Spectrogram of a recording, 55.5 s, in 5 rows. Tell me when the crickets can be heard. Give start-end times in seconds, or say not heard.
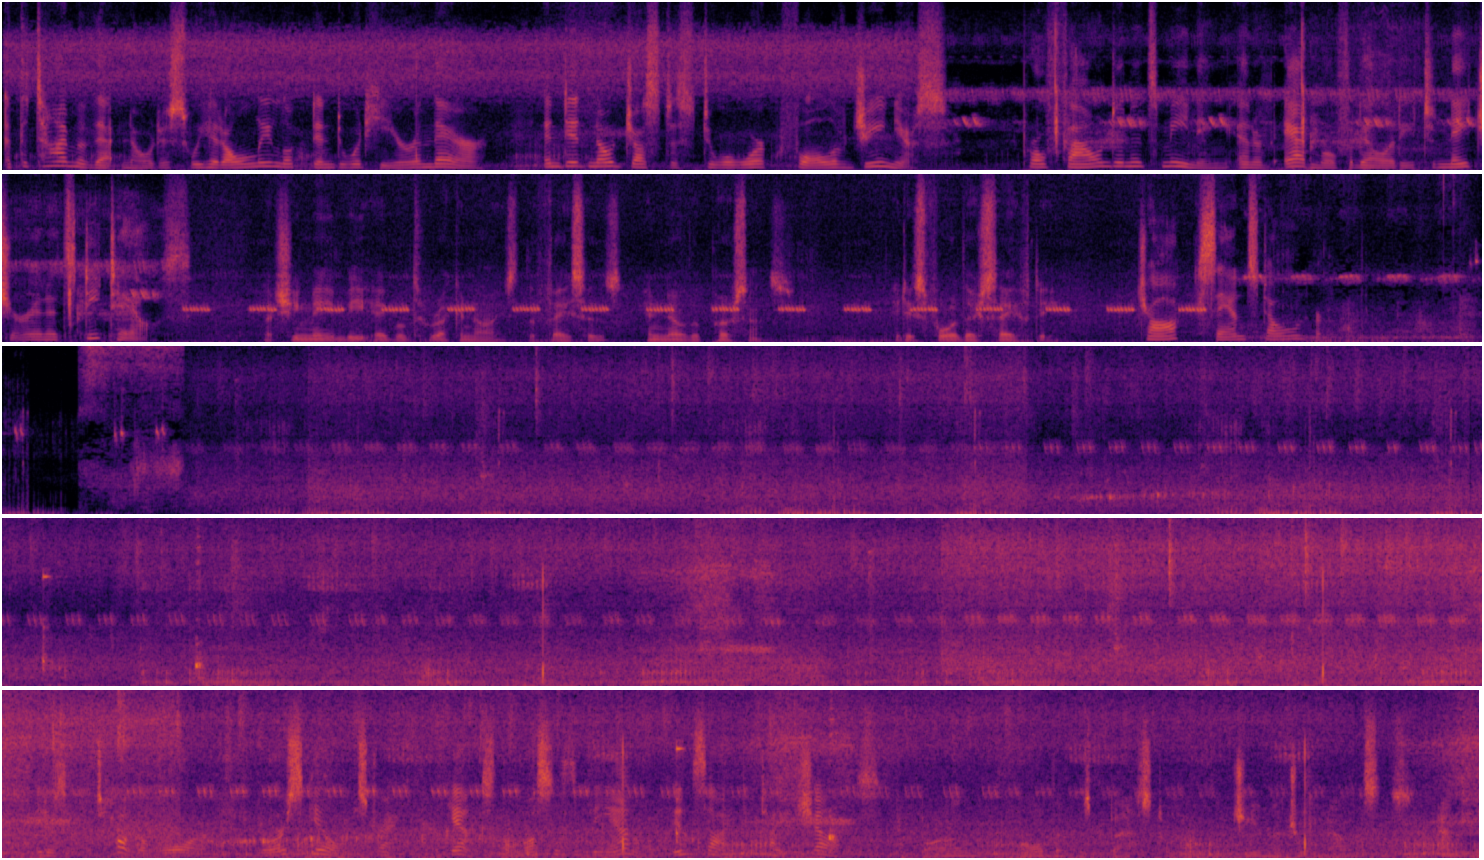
0.0-55.3.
